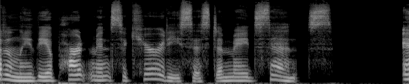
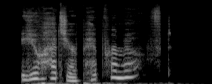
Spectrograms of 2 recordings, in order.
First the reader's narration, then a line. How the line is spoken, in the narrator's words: Vivian whispered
